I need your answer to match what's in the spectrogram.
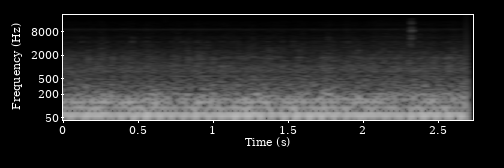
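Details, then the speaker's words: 1985 Mercedes 300D diesel, daily driven, idling with the AC on: steady low diesel clatter at an even idle, no misses or knocks; running normally. "Yeah, it's running. I'm sure you can hear. AC's on."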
